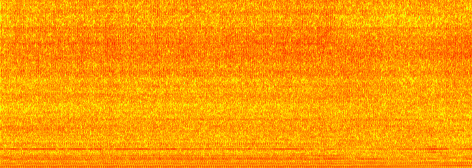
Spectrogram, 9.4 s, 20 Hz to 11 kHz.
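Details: Old Simplicity rear-steer mower with a 17 hp Briggs & Stratton overhead-valve engine, sat for years and not starting, now running after valve-cover reseal: steady even drone at constant throttle with no misses or knocking; runs smoothly.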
